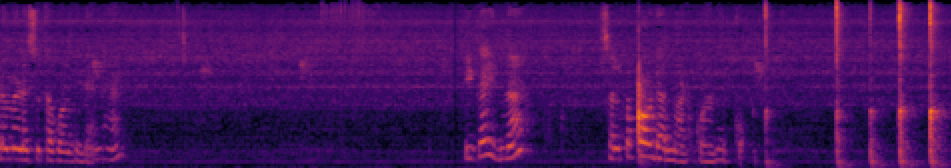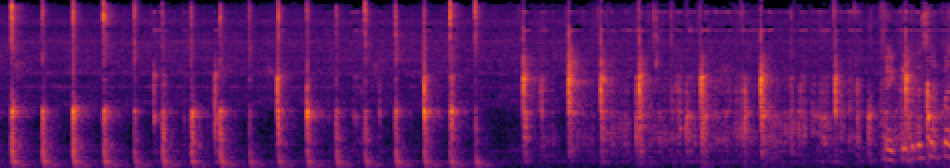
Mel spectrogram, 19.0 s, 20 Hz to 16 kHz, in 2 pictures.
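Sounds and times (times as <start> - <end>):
pestle pounding in a mortar: 8.4 - 19.0.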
